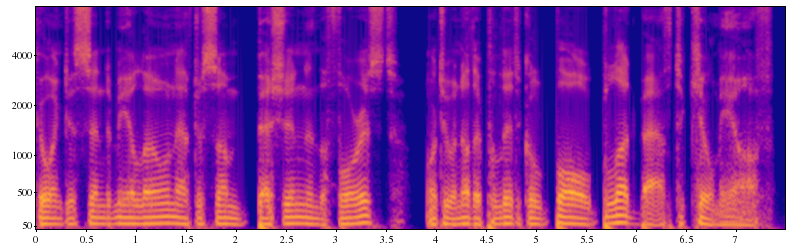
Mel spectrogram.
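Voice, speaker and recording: An actor playing an aging, sardonic and resigned detective in a fantasy audio drama, with a gravelly voice and a dry, weary, halting delivery. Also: male voice, extremely low pitch, level tone, warm tone, no room sound. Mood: bitter resignation. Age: older.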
